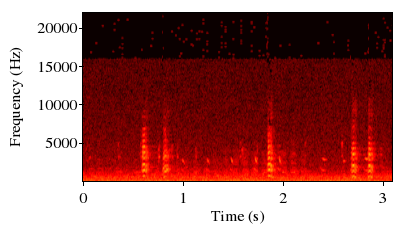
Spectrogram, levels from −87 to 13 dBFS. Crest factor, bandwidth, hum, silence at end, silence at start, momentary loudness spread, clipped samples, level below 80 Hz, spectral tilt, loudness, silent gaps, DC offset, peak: 22 dB; over 20 kHz; none; 0 s; 0 s; 9 LU; under 0.1%; -50 dBFS; -4 dB/octave; -35 LUFS; none; under 0.1%; -14 dBFS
